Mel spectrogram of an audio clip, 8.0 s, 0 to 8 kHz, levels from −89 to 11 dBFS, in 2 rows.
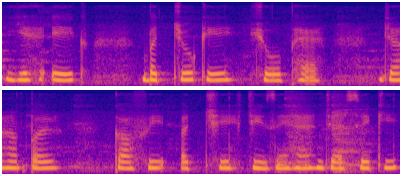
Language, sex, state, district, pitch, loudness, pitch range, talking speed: Hindi, female, Punjab, Pathankot, 230 Hz, -17 LUFS, 225-235 Hz, 105 wpm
